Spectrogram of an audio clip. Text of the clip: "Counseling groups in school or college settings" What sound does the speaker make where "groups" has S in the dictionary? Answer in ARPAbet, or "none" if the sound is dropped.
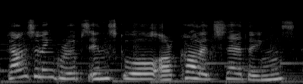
S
